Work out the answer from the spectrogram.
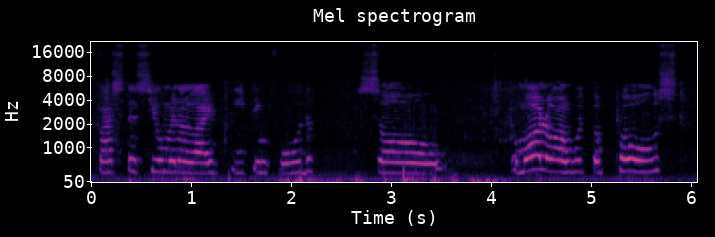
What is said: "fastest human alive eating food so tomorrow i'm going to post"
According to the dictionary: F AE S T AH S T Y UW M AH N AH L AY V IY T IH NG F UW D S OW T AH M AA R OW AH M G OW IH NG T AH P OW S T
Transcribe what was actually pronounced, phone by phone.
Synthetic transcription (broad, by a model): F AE S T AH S Y UW M AH N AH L AY F IY T IH NG F UW D S OW T AH M AA R OW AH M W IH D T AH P OW S T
